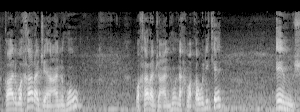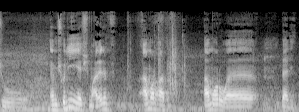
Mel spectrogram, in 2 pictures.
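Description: A man's voice: mid-range voice, a little mellow, a little hiss or hum. A man teaching a class, explaining step by step, repeating key words and drawing out examples. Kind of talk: explanatory lecture.

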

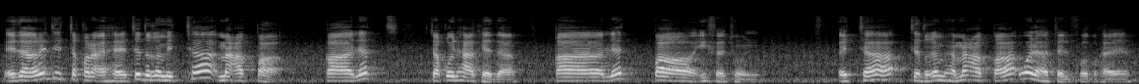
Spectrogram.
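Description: A man with an Iraqi Arabic accent teaching the rules of Quran recitation, drawing out each example slowly and pausing to restart his sentences. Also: high voice, big pitch swings, a little hiss or hum. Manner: slow, drawn-out recitation of examples; halting, with restarts and fillers. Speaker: religious teacher.

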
